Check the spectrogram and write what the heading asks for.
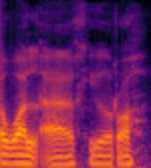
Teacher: kalau misalkan kita berwakaf di huruf di huruf tamarbutah kita baca wal akhirah. Jangan dibaca wal akhirat.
